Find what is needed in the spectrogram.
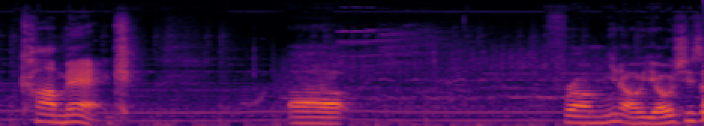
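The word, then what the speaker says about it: Kamek: going to be replaced by kamik from or I'm sorry the official pronunciation comic uh from you know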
